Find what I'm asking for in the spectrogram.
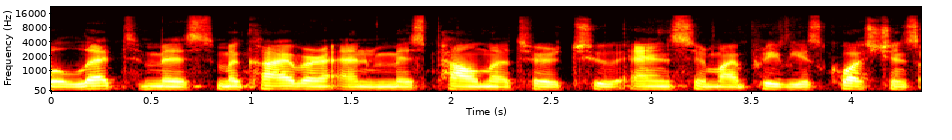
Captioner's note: speaking French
